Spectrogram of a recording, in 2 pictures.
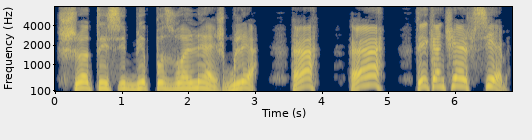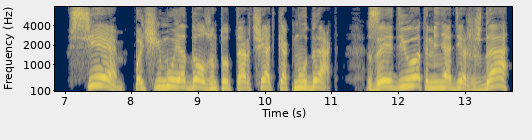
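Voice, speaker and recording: A man's voice: a little high, animated, takes it slowly, hardly any pauses, clean tone, dry recording, studio quality, voice pushed up. Man doing a brutal bullying husband. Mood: menacing. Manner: snarling, yelling threats.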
